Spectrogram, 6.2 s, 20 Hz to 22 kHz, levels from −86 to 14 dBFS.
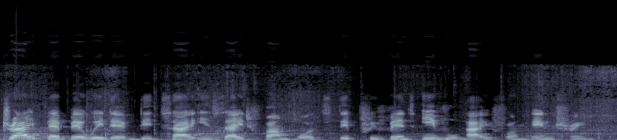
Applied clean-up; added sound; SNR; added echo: none; Boat, Water vehicle + Engine; 20 dB; none.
